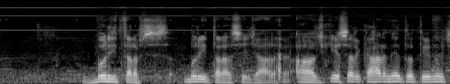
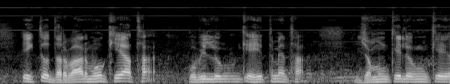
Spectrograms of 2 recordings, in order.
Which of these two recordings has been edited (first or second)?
first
